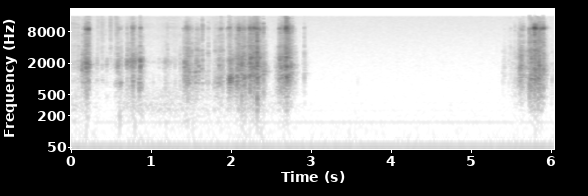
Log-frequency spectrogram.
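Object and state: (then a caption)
Cardboard box with screws. A small kraft cardboard box holding screws is turned in both hands and shaken, giving quick bursts of bright, crunchy rattling as the screws slide and knock inside. The shaking runs for about three seconds, falls silent apart from a faint low hum, then returns in one last short rattle near the end.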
